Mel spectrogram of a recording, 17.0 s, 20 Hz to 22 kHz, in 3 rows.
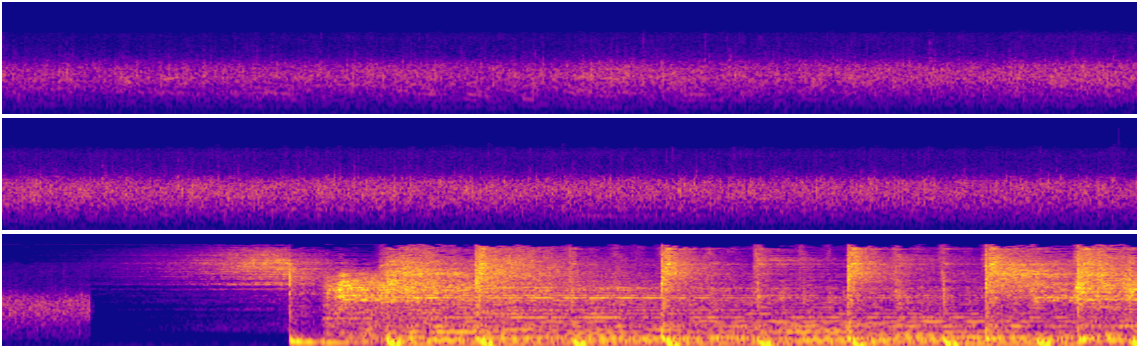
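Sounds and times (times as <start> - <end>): crowd applauding: 0.0 - 11.8, 12.8 - 17.0.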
